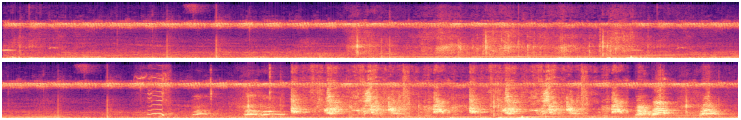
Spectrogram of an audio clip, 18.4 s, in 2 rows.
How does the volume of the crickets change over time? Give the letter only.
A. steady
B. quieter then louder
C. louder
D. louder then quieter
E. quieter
A.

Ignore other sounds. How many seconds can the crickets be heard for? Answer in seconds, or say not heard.
18 s.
